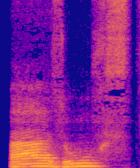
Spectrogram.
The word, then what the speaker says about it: versuchst: And remember to pronounce the V like an F, ja? Versuchst.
